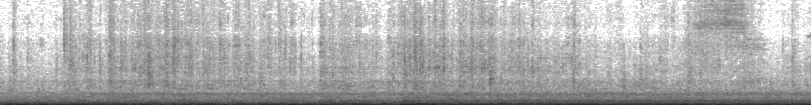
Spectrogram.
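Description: Interior of a passenger train running at speed: a steady low rumble from the wheels and track, with a faint steady hum over it.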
